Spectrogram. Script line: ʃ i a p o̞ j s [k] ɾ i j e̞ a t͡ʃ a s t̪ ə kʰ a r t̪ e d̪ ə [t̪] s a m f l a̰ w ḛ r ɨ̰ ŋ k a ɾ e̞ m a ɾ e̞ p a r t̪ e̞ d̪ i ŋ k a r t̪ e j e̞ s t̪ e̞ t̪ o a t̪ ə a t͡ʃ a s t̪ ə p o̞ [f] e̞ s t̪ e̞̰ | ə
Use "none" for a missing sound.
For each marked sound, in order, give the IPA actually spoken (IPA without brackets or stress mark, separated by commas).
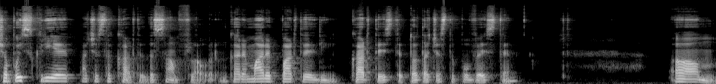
k, none, v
